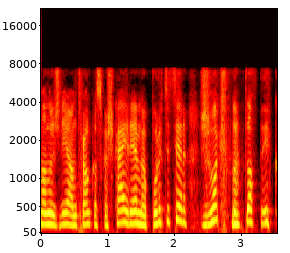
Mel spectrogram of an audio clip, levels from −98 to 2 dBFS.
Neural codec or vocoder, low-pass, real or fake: codec, 16 kHz, 1.1 kbps, Voila-Tokenizer; 7.2 kHz; fake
